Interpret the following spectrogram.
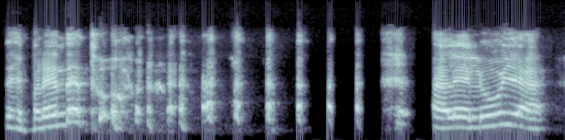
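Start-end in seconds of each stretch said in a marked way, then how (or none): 0.8-3.2 a sudden high unvoiced laugh; high breathy laugh. Real, not acted. Bursts out laughing in church. (risa aguda y sin voz)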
